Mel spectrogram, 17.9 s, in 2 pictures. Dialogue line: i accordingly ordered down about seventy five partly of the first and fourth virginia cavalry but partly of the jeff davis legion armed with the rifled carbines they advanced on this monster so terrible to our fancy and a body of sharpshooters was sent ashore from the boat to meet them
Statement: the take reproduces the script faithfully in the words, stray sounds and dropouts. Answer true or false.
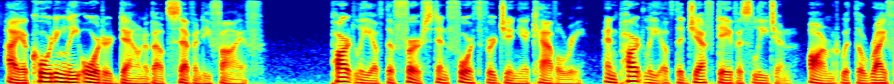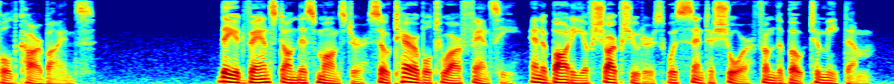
false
